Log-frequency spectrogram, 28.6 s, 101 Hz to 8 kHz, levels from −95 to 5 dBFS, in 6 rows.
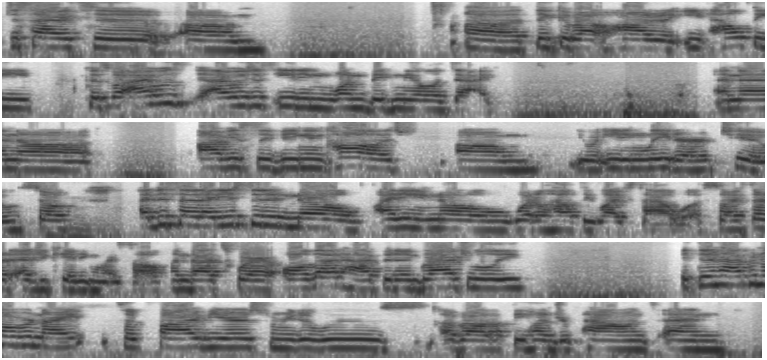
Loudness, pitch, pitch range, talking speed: -17 LUFS, 215 Hz, 200-235 Hz, 170 wpm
